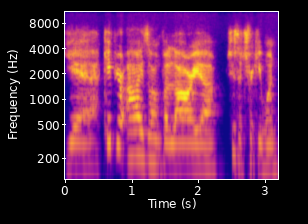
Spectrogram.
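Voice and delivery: hushed, secretive half-whisper. A player voicing a winged creature speaks to another character, half-whispering. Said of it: "I'll whisper whisper to him".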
